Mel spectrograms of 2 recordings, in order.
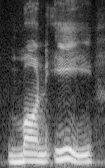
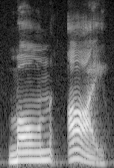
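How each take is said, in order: First: The word ends with an 'ee' sound. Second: The word ends with an 'eye' sound. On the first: This is the everyday pronunciation. "We just pronounce it" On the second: This shows the claimed hidden meaning, one eye. "but it's mon-I, one eye"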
